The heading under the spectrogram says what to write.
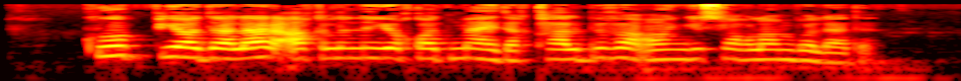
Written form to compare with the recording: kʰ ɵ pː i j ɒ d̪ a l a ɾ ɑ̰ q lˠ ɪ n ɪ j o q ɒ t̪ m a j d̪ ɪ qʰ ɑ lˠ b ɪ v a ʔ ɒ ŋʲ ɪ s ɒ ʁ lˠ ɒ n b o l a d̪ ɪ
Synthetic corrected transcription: kʰ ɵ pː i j ɒ d̪ a l a ɾ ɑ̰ q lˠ ɪ n ɪ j ɒ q ɒ t̪ m a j d̪ ɪ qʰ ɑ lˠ b ɪ v a ʔ ɒ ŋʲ ɪ s ɒ ʁ lˠ ɒ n b o l a d̪ ɪ

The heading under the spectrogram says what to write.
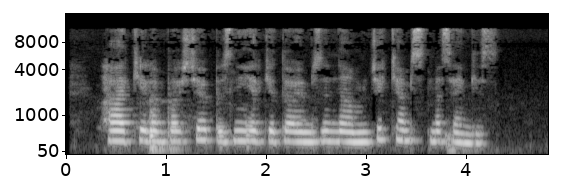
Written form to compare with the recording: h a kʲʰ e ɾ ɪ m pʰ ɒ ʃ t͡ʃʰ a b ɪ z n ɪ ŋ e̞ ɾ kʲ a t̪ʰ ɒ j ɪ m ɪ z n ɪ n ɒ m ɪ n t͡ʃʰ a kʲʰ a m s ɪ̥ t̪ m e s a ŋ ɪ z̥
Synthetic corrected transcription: h a kʲʰ e l ɪ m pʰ ɒ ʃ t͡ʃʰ a b ɪ z n ɪ ŋ e̞ ɾ kʲ a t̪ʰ ɒ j ɪ m ɪ z n ɪ n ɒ m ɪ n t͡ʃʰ a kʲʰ a m s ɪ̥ t̪ m a s a ŋ ɪ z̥

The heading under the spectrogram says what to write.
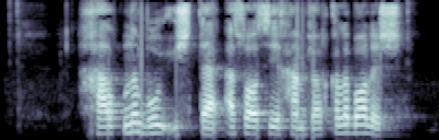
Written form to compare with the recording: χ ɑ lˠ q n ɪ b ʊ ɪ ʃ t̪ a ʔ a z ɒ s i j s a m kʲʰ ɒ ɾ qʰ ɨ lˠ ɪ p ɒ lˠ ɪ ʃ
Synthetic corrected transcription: χ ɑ lˠ q n ɪ b ʊ ɪ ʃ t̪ a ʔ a s ɒ s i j h a m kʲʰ ɒ ɾ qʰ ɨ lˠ ɪ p ɒ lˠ ɪ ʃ

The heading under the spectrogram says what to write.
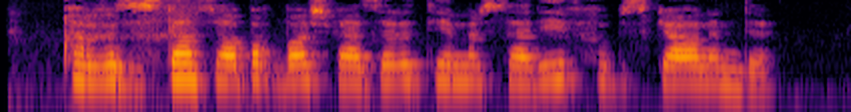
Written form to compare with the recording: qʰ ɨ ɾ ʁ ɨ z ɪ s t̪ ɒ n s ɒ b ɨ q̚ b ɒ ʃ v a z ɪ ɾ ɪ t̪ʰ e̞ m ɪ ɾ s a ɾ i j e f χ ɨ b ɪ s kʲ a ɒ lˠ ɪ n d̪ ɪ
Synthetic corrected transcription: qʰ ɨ ɾ ʁ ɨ z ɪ s t̪ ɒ n s ɒ b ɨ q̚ b ɒ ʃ v a z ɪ ɾ ɪ t̪ʰ e̞ m ɪ ɾ s a ɾ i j e f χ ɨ b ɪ s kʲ a ɒ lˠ ɪ n d̪ ɪ

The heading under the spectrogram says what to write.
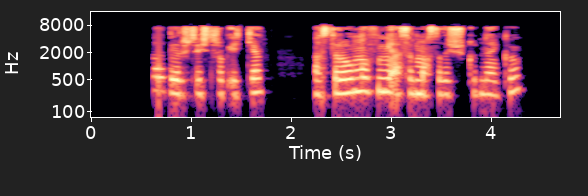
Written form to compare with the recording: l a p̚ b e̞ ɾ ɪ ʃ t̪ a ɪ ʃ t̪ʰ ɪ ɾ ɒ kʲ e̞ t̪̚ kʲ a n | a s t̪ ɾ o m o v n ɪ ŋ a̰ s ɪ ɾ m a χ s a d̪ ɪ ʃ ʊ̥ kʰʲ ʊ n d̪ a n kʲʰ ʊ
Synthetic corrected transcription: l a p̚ b e̞ ɾ ɪ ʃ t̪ a ɪ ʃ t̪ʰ ɪ ɾ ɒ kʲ e̞ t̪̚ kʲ a n | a s t̪ ɾ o m o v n ɪ ŋ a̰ s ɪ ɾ m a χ s a d̪ ɪ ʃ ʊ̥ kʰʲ ʊ n d̪ a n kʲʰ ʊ

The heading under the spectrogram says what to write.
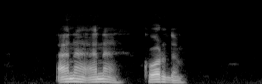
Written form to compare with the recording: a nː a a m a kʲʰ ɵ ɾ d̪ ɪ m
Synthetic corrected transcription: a n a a n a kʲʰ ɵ ɾ d̪ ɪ m

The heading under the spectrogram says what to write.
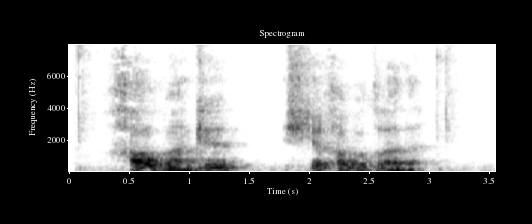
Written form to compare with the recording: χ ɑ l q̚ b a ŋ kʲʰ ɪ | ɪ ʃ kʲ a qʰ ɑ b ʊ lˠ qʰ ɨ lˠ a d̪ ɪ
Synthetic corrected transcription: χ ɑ l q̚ b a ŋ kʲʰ ɪ | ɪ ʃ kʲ a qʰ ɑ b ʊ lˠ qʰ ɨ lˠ a d̪ ɪ

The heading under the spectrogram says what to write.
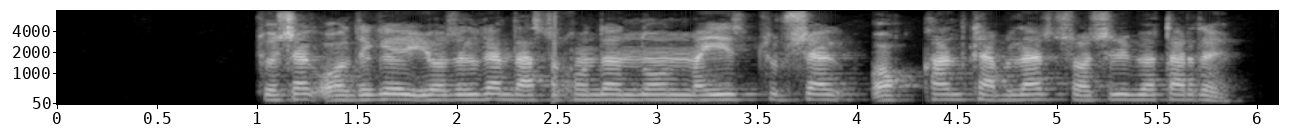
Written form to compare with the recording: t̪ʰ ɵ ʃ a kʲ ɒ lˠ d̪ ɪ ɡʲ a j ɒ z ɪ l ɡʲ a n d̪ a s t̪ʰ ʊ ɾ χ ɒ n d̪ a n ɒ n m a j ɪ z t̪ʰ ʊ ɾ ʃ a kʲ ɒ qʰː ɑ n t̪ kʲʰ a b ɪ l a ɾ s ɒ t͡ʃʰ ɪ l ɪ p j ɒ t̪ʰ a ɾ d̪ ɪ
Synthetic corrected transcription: t̪ʰ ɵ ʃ a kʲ ɒ lˠ d̪ ɪ ɡʲ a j ɒ z ɪ l ɡʲ a n d̪ a s t̪ ʊ ɾ χ ɒ n d̪ a n ɒ n m a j ɪ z t̪ʰ ʊ ɾ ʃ a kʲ ɒ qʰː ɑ n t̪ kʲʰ a b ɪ l a ɾ s ɒ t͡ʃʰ ɪ l ɪ p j ɒ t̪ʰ a ɾ d̪ ɪ

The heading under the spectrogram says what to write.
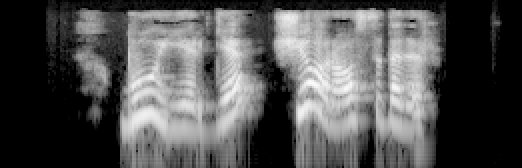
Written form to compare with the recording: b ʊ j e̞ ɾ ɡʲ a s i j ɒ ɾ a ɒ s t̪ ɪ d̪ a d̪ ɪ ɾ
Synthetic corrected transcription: b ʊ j e̞ ɾ ɡʲ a ʃ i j ɒ ɾ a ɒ s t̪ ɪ d̪ a d̪ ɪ ɾ

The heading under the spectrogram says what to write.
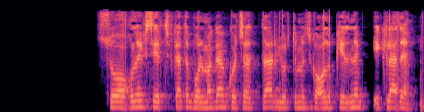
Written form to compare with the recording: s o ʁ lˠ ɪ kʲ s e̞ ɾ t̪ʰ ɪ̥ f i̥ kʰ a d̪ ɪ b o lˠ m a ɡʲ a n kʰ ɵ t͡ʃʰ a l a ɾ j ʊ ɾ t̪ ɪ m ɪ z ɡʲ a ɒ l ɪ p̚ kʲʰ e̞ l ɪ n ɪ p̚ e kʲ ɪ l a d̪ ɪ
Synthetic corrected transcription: s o ʁ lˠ ɪ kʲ s e̞ ɾ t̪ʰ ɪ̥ f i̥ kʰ a t̪ ɪ b o lˠ m a ɡʲ a n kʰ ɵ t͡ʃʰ a l a ɾ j ʊ ɾ t̪ ɪ m ɪ z ɡʲ a ɒ l ɪ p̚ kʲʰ e̞ l ɪ n ɪ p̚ e kʲ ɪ l a d̪ ɪ

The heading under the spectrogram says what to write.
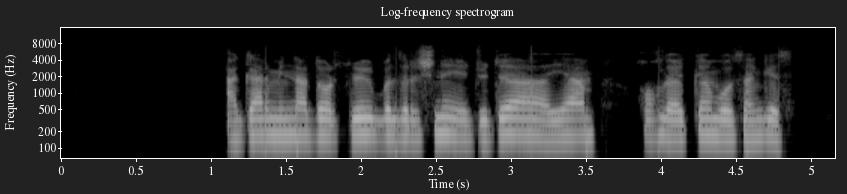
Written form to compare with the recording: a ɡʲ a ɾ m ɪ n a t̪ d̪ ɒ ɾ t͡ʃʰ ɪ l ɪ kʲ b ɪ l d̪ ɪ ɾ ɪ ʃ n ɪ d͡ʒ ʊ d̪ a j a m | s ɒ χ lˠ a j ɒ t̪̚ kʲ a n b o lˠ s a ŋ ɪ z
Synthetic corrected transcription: a ɡʲ a ɾ m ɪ n a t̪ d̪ ɒ ɾ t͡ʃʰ ɪ l ɪ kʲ b ɪ l d̪ ɪ ɾ ɪ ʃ n ɪ d͡ʒ ʊ d̪ a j a m | χ ɒ χ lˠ a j ɒ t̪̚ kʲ a n b o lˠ s a ŋ ɪ z

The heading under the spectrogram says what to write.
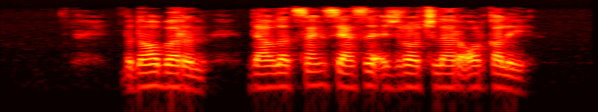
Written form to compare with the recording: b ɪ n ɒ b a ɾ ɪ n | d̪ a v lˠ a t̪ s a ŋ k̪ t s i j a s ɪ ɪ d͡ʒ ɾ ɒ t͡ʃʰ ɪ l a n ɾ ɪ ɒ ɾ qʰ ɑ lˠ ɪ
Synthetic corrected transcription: b ɪ n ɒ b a ɾ ɪ n | d̪ a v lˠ a t̪ s a ŋ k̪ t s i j a s ɪ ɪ d͡ʒ ɾ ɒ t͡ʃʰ ɪ l a ɾ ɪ ɒ ɾ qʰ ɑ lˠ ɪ

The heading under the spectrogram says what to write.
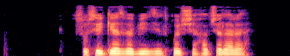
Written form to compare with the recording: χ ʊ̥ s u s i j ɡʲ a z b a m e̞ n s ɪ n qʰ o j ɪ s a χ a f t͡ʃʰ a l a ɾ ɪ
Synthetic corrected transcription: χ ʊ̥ s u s i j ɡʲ a z v a b e̞ n z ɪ n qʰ o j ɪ ʃ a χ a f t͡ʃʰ a l a ɾ ɪ

